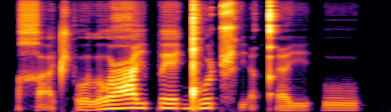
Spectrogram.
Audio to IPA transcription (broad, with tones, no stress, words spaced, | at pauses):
χa̰˩t͡ʃʼo˩lo˥ ʕi˥pe˥ɡ͡ǃu˥ʈ͡ʂʰḭ˩ qʼi˩ | u˩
